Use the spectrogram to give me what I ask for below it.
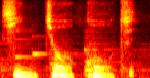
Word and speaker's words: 信長公記: でこの太田牛一が、まあ、なぜその記録をね取ってる記録まで分かるかと言いますとこの「新潮後期」っていうのはですねあの漢字で書くとですね信長公信長のあと公と書いて信長公信長公の記録と書いて新潮後期なんですね。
